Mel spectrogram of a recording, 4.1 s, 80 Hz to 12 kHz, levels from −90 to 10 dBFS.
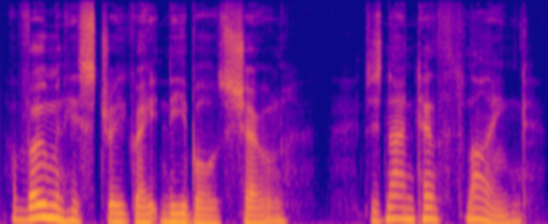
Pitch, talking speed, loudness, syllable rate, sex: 135 Hz, 145 wpm, -17 LUFS, 4.7 syllables/s, male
